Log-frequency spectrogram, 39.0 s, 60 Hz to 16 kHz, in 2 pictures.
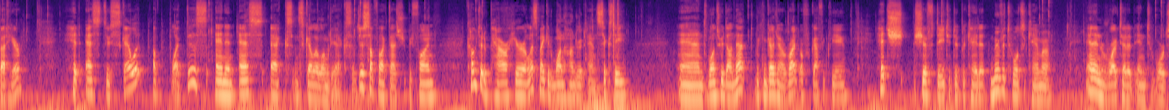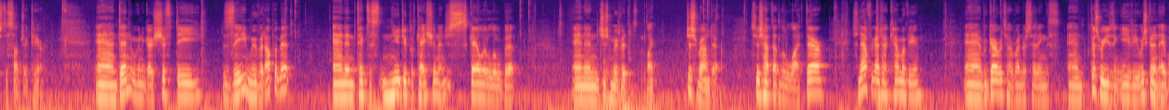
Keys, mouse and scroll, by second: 0.3-1.0 scroll down 5, 0.4 middle click, 1.1 s, 3.9 s, 6.1 middle click, 7.9 click, 11.3-11.7 scroll up 1, 11.7 middle click, 13.1 KP_3, 13.8-14.2 scroll up 2, 15.5 shift+d, 18.0 r, 19.8 middle click, 22.6 shift+d, 24.3 click, 25.6 s, 29.4 g, 31.3 scroll up 1, 31.4 middle click, 34.1 KP_0, 36.0 click.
